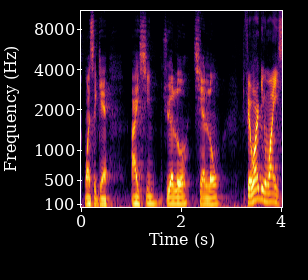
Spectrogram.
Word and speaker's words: 爱新觉罗乾隆: His name is 爱新觉罗乾隆. Yes, his name has 6 syllables. Once again, 爱新觉罗乾隆.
